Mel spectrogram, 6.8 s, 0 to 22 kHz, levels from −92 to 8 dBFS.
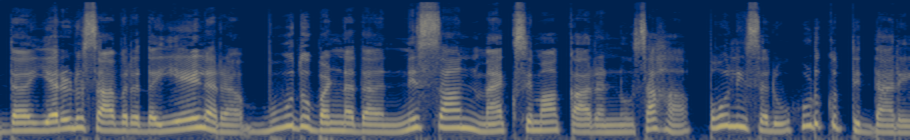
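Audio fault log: No faults are heard in this speech recording. There is nothing here to log.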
